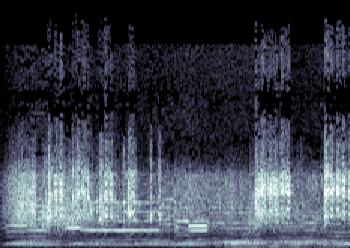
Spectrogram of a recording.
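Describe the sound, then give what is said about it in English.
Dolphin chatter from Flipper: a steady run of high, squeaky whistles and clicks, fairly loud, playing over a continuous bed of background music with no voices. “Researchers have found a bottlenose dolphin, and it has adopted and is nursing a pilot whale calf.”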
